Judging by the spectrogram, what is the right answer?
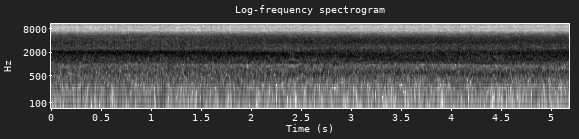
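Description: A large crowd of spectators shouting and cheering at a bullock cart race, merged into a steady, even hiss-like roar.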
